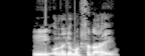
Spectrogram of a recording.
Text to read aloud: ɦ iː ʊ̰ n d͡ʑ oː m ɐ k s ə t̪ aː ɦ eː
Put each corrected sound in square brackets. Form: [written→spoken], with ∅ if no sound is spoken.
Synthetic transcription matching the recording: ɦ iː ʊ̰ n d͡ʑ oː m ɐ k s ə [t̪→d̪] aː ɦ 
